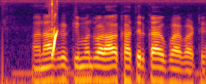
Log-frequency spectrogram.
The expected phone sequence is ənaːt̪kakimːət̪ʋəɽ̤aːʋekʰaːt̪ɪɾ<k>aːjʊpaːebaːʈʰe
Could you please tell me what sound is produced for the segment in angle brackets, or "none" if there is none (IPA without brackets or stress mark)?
k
